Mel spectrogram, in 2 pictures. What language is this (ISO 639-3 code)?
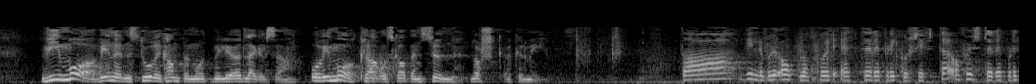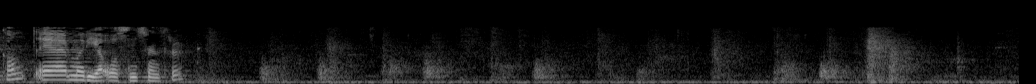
nor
